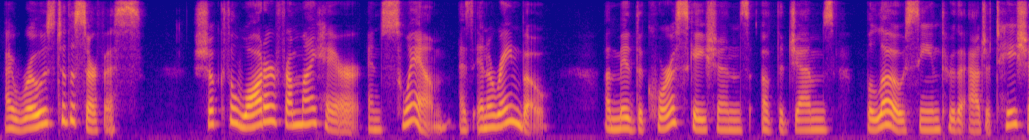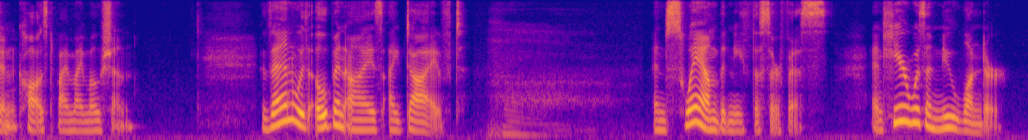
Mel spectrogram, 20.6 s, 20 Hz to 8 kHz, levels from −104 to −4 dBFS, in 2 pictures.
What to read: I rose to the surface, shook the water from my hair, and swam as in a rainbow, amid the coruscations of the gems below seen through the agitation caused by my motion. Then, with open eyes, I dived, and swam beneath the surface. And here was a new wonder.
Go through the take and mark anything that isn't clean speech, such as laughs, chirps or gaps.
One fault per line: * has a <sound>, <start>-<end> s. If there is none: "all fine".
* has a sigh, 15.1-16.7 s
